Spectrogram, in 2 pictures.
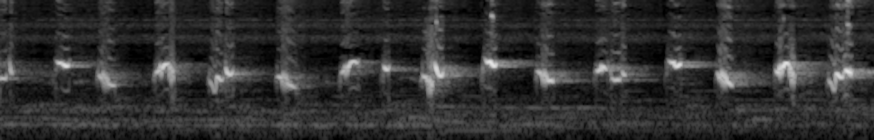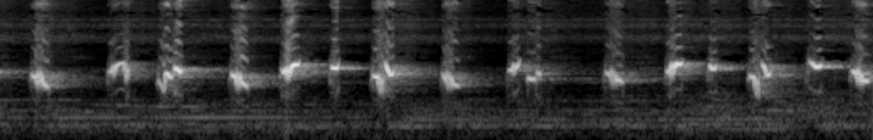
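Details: Sooty-headed bulbul at first light giving a 'ropel panjang' song, fast series of rich, warbling whistles, some paired, running nearly continuously at about three to four per second; faint background hum.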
